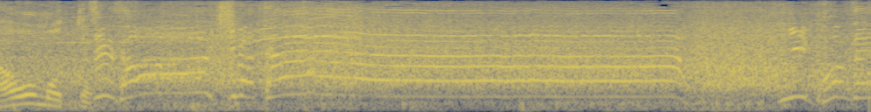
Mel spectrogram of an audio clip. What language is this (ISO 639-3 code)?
jpn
